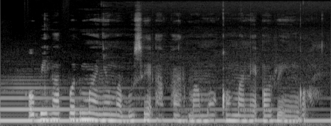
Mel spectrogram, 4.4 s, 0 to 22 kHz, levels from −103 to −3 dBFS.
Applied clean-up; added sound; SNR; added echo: none; Wind instrument, woodwind instrument; 2 dB; none.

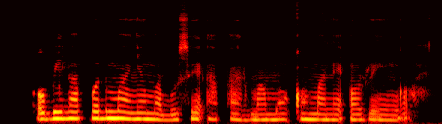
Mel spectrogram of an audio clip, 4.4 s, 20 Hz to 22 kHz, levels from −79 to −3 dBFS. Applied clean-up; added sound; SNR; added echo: neural mask model Resemble Enhance denoiser.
